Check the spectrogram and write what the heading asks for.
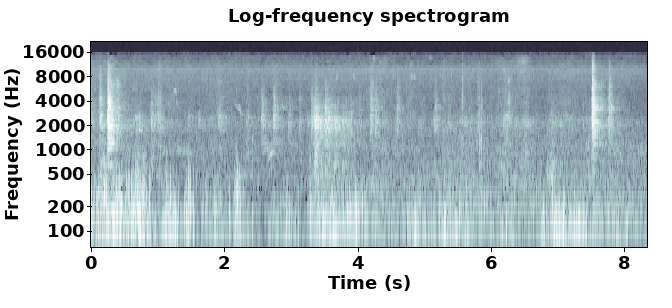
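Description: Gusty wind rumbling on the microphone, with soft hoofbeats of a young horse moving on sand and a few sharp clicks, the loudest near the end.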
